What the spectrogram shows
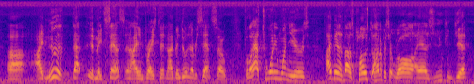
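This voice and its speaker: The voice moves through very wide pitch swings. Light background noise sits underneath. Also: man, fairly high pitch for a man, moderate pace. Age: 60s. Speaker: raw vegan health vlogger. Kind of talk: monologue to camera. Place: open country.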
